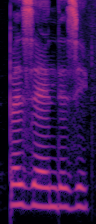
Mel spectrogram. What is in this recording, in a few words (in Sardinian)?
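"pesende·si", female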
